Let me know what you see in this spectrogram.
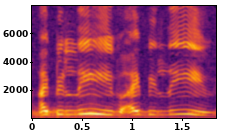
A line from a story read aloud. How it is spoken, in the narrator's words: sobbed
